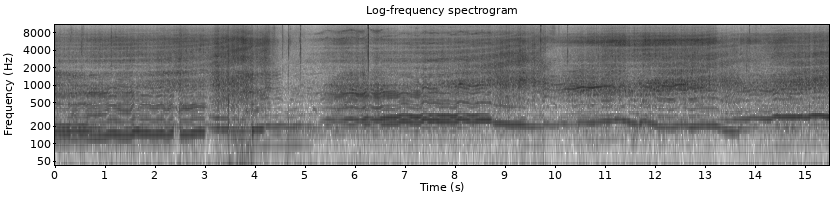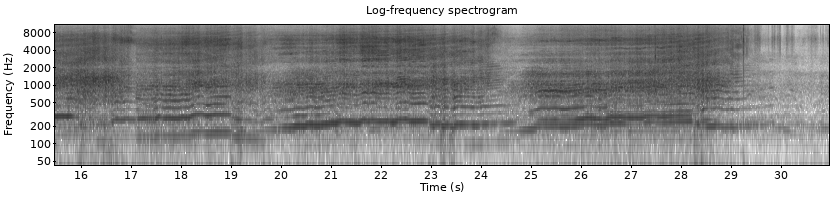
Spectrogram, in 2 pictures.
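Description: Rally car engine revving hard through the gears on a snow stage, the pitch climbing, breaking off and dropping again every few seconds with each shift and lift of the throttle, fading away near the end.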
